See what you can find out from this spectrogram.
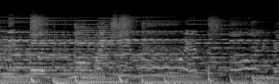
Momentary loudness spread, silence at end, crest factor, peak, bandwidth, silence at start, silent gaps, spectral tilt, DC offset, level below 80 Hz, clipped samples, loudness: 6 LU; 0 s; 16 dB; -12 dBFS; 13.5 kHz; 0 s; none; -3.5 dB/octave; under 0.1%; -36 dBFS; under 0.1%; -26 LUFS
